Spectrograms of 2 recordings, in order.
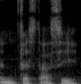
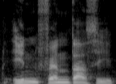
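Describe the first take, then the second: First: The second syllable ends with an s sound. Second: The second syllable ends with an n sound. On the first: The speaker calls it right. "padahal yang benar investasi" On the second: The speaker calls it wrong. "itu tidak tepat atau ya secara pengucapannya hmm, salah lah"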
